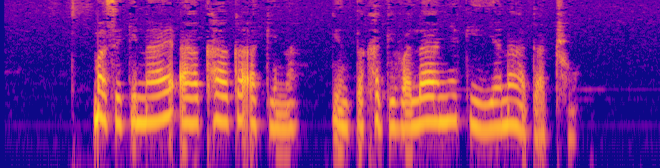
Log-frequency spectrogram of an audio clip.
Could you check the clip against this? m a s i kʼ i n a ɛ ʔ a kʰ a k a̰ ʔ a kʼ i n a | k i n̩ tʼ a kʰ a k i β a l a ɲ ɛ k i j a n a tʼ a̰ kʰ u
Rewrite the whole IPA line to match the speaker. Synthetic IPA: m a s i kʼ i n a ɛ ʔ a kʰ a k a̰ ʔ a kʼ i n a | k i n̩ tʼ a kʰ a k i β a l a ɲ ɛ k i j a n a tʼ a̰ tʰ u

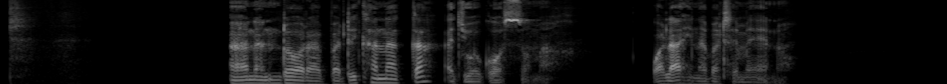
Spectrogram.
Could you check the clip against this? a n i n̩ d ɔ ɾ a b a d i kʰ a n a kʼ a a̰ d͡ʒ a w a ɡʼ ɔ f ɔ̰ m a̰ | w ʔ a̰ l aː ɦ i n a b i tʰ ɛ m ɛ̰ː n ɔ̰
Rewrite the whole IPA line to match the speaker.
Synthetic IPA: a n a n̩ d ɔ ɾ a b a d i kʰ a n a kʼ a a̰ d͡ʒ i w a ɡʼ ɔ s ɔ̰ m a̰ | w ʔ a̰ l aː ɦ i n a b a tʰ ɛ m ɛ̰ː n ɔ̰

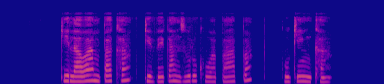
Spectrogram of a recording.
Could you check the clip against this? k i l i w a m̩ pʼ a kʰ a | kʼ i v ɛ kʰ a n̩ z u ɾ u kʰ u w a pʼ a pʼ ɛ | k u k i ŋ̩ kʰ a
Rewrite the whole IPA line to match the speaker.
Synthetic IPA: k i l a w a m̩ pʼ a kʰ a | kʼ i v ɛ k a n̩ z u ɾ u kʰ u w a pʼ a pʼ a | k u k i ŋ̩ kʰ a

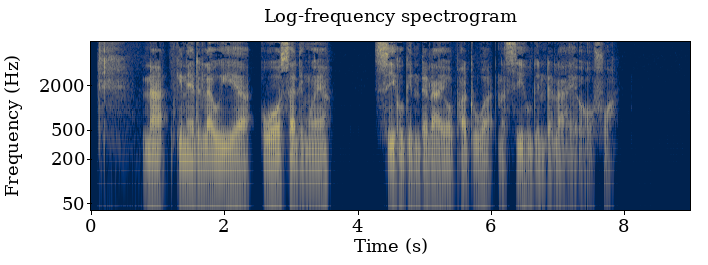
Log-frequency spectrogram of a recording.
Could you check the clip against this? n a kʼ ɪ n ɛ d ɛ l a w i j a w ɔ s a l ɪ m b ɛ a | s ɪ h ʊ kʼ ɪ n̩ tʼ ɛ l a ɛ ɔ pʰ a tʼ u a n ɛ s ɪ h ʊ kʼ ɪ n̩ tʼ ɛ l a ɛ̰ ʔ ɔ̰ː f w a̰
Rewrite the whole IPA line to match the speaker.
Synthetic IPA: n a kʼ ɪ n ɛ d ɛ l a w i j a w ɔ s a l ɪ m w ɛ a | s ɪ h ʊ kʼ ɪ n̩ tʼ ɛ l a ɛ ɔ pʰ a tʼ u a n a s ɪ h ʊ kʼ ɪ n̩ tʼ ɛ l a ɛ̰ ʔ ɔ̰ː f w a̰

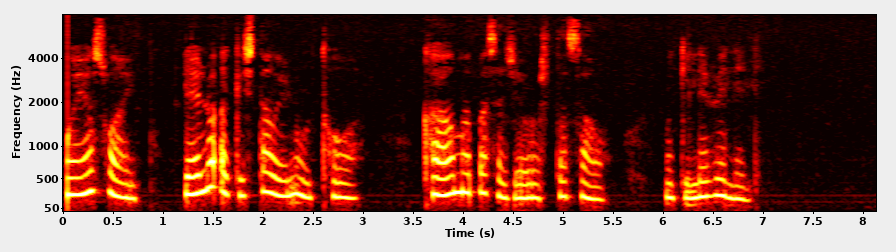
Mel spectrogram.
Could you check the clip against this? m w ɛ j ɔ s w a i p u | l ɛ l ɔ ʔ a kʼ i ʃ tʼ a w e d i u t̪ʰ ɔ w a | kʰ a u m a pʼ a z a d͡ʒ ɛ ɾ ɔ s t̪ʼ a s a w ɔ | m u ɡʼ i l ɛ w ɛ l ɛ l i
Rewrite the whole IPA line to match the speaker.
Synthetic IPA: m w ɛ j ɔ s w a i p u | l ɛ l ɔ ʔ a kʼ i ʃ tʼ a w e n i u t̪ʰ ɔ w a | kʰ a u m a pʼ a s a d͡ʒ ɛ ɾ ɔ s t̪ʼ a s a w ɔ | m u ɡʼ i l ɛ β ɛ l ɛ l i

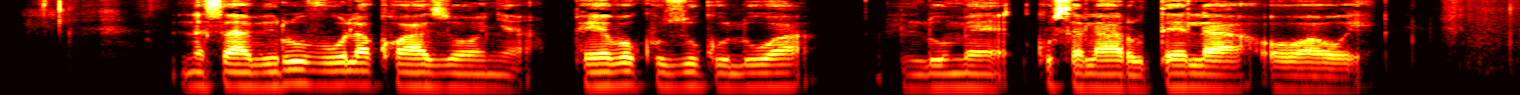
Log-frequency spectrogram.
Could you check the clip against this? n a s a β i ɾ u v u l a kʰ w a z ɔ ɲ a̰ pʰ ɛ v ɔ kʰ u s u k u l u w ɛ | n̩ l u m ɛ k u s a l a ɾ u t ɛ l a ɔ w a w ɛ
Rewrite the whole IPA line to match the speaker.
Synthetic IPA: n a s a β i ɾ u v u l a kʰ w a z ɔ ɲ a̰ pʰ ɛ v ɔ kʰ u z u k u l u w a | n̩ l u m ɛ k u s a l a ɾ u t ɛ l a ɔ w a w ɛ

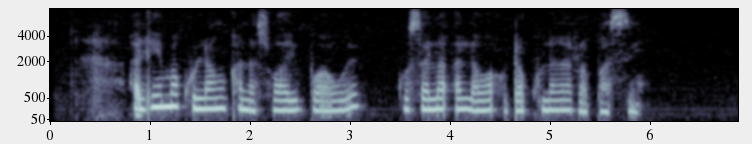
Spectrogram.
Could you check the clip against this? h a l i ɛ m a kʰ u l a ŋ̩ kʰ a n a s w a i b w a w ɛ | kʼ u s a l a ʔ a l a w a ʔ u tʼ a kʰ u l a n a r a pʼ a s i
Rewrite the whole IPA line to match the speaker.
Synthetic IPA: h a l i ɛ m a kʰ u l a ŋ̩ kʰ a n a s w a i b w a w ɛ | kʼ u s a l a ʔ a l a w a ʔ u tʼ a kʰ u l a n a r a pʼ a s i

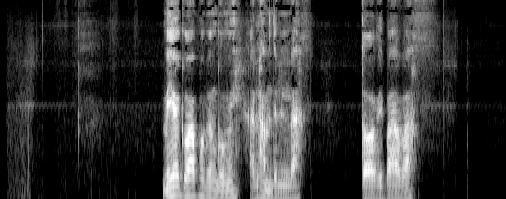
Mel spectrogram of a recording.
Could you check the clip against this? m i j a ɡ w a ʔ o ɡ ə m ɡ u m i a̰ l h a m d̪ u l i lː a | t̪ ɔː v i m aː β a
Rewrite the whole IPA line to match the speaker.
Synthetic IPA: m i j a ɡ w a p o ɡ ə ŋ ɡ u m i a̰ l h a m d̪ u l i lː a | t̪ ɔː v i b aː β a

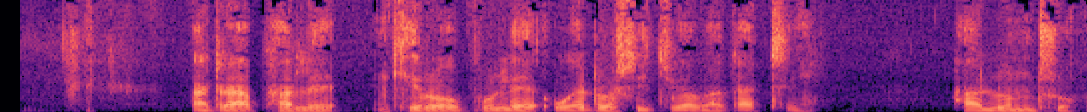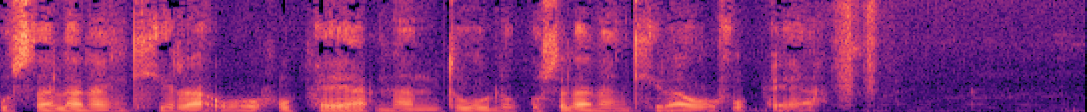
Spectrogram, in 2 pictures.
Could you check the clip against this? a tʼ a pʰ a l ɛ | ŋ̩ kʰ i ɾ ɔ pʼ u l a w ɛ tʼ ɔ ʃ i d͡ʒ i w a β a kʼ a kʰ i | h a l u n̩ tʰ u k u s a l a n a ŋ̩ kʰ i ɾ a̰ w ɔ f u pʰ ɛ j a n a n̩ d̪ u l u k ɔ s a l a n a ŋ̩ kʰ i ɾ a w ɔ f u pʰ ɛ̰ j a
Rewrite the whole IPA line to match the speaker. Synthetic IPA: a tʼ a pʰ a l ɛ | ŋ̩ kʰ i ɾ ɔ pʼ u l ɛ w ɛ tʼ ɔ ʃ i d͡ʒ i w a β a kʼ a tʰ i | h a l u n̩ tʰ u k u s a l a n a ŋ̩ kʰ i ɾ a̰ w ɔ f u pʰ ɛ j a n a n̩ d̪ u l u k u s a l a n a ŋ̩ kʰ i ɾ a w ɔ f u pʰ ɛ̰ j a

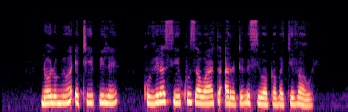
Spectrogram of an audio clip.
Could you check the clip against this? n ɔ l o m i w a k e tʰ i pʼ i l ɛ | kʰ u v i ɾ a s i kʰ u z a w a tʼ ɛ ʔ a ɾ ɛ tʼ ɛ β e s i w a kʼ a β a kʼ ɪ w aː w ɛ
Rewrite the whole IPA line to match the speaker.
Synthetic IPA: n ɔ l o m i w a ʔ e tʰ i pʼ i l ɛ | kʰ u v i ɾ a s i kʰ u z a w a tʼ a ʔ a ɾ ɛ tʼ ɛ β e s i w a kʼ a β a kʼ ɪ v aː w ɛ

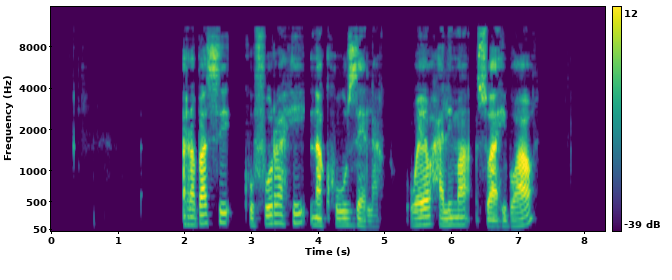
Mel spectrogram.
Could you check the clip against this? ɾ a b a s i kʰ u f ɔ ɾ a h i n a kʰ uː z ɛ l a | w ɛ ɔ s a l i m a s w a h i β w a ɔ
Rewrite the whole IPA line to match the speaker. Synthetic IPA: ɾ a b a s i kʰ u f u ɾ a h i n a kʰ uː z ɛ l a | w ɛ ɔ h a l i m a s w a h i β w a ɔ

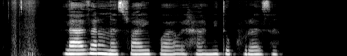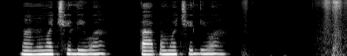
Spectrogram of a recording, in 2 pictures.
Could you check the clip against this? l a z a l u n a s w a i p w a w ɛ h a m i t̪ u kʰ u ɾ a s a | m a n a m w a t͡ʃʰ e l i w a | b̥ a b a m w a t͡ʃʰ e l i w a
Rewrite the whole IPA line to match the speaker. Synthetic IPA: l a z a ɾ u n a s w a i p w a w ɛ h a m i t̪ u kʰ u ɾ a z a | m a m a m w a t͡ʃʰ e l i w a | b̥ a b a m w a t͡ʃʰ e l i w a

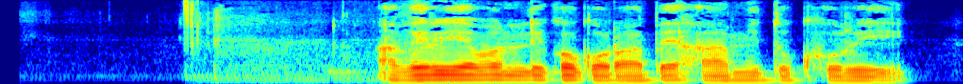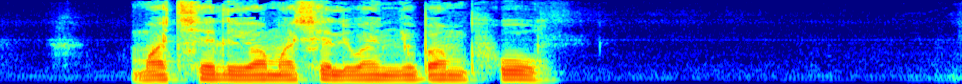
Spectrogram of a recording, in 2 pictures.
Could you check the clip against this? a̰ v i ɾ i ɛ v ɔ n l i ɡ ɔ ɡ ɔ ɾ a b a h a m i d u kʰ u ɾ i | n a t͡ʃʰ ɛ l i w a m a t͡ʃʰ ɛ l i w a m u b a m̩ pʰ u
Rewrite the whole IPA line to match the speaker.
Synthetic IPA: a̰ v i ɾ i ɛ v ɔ n l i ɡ ɔ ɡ ɔ ɾ a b ɛ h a m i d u kʰ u ɾ i | m a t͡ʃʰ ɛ l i w a m a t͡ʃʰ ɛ l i w a ɲ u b a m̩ pʰ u

